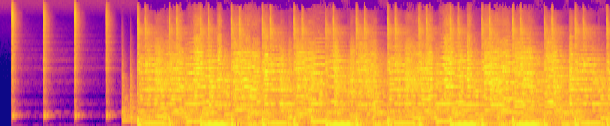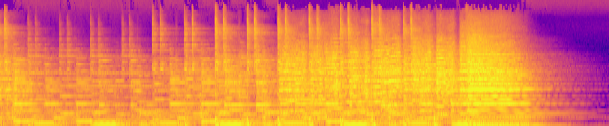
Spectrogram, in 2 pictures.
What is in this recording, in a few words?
Calypso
